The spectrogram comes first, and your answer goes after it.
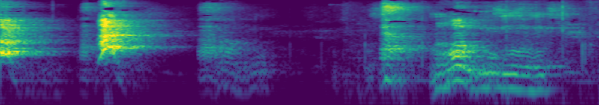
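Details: Scared by her first new toy, Cookie the Maltese dog barks twice sharply, pauses, then breaks into a harsh growling bark that trails off into a rumble.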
